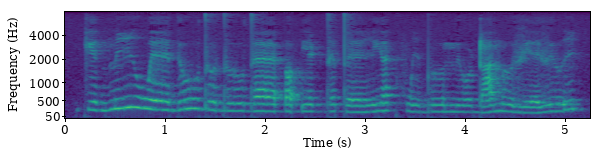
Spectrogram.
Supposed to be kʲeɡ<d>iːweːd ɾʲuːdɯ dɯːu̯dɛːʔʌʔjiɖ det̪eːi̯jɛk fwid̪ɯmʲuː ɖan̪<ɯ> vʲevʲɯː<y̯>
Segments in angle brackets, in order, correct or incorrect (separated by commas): incorrect, incorrect, incorrect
